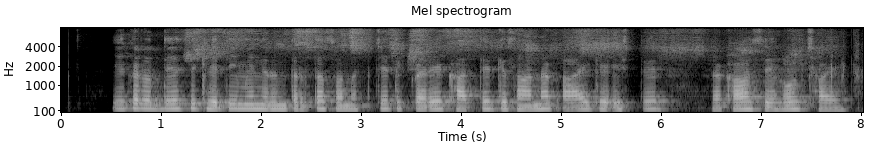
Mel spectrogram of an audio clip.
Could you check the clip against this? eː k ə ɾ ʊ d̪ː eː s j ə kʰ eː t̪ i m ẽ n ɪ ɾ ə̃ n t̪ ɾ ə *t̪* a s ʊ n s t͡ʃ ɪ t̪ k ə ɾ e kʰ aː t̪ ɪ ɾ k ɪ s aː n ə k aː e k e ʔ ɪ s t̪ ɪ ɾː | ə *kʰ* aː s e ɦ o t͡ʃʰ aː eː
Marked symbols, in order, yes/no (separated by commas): yes, yes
